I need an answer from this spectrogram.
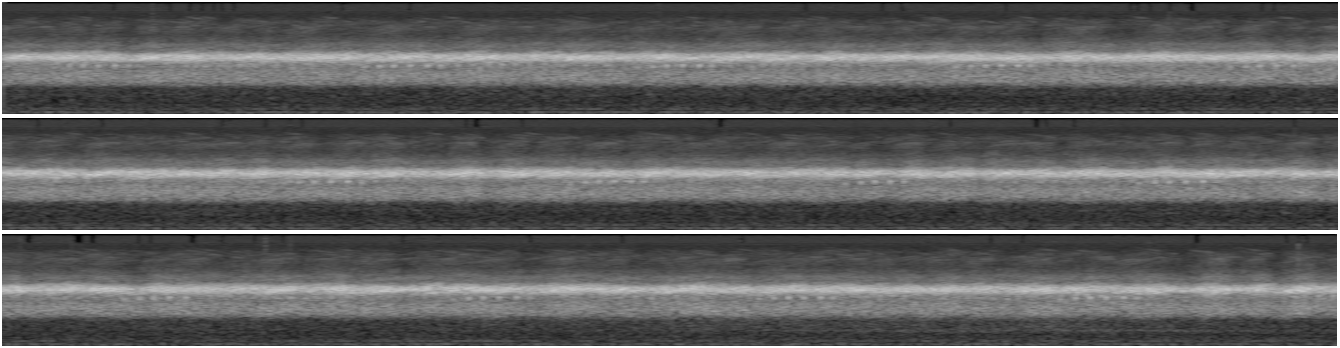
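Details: Japanese rice field flooded before planting, full moon overhead, with a large night chorus of frogs; countless rattling croaks blend into a continuous, even din lasting throughout, barely changing in loudness.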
